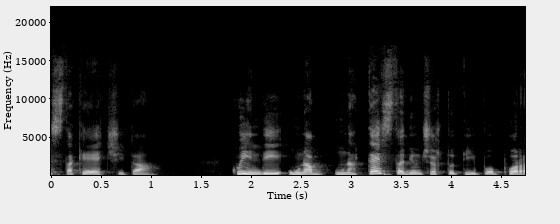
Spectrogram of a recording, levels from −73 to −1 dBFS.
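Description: No audible technical faults at any point in the speech.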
